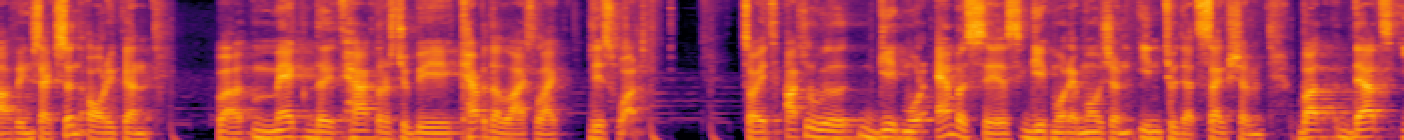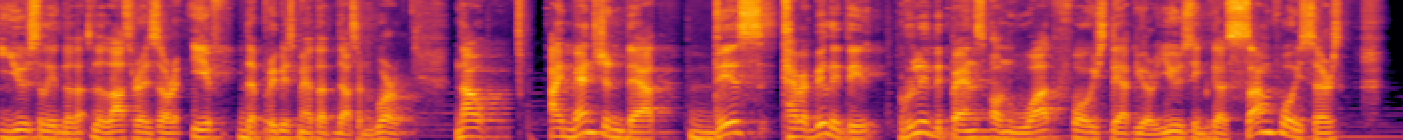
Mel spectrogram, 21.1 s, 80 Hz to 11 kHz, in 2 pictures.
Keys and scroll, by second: 3.0-4.2 typing, 4.8 ctrl+Right, 5.5 shift+Left.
